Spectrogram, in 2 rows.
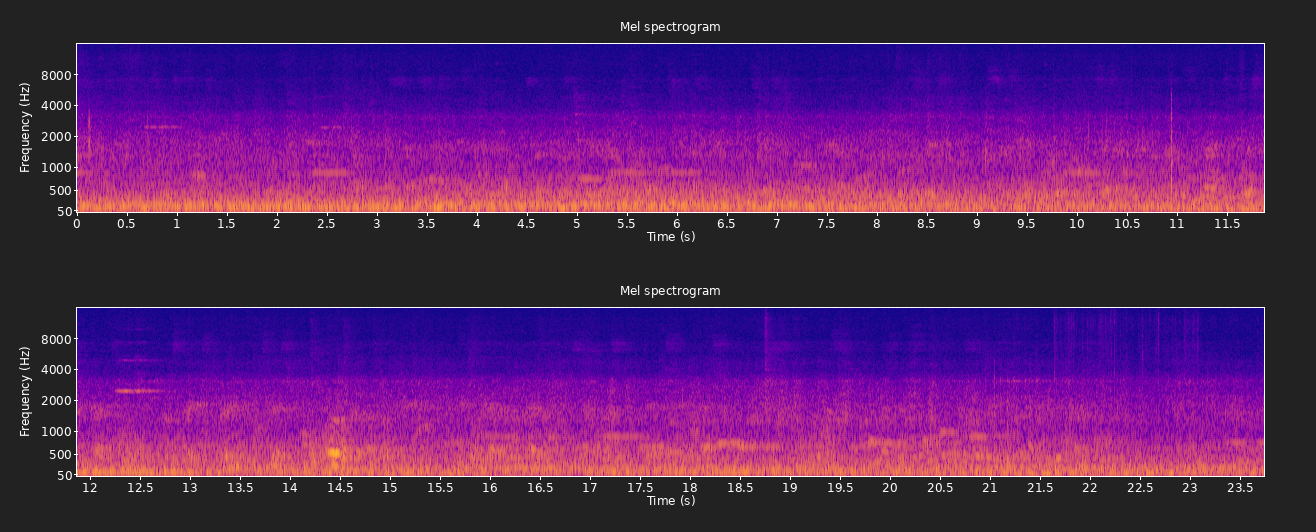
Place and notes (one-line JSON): {"title": "Centrum Handlowe Turzyn, Szczecin, Poland", "date": "2010-09-29 12:38:00", "description": "Ambiance inside supermarket.", "latitude": "53.43", "longitude": "14.53", "altitude": "17", "timezone": "Europe/Warsaw"}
